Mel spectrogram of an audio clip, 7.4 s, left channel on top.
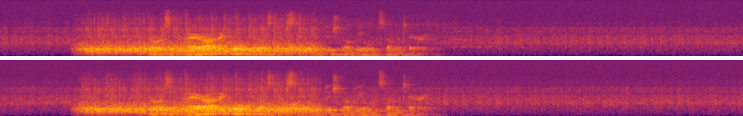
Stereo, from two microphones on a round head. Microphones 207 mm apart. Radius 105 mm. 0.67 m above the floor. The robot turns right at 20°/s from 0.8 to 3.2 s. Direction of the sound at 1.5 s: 160° left.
